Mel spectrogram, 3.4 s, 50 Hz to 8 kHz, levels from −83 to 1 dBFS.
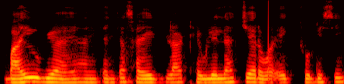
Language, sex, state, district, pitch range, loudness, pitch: Marathi, male, Maharashtra, Nagpur, 125-135 Hz, -33 LUFS, 125 Hz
